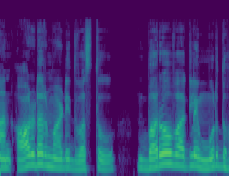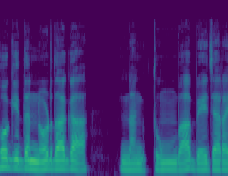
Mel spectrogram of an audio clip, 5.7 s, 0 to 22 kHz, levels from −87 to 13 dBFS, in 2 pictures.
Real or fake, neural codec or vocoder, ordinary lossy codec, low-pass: real; none; none; 14.4 kHz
